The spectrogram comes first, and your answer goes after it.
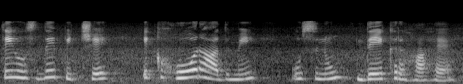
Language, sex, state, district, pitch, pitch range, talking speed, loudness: Punjabi, female, Punjab, Kapurthala, 270 Hz, 245-315 Hz, 130 wpm, -17 LUFS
